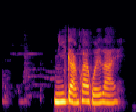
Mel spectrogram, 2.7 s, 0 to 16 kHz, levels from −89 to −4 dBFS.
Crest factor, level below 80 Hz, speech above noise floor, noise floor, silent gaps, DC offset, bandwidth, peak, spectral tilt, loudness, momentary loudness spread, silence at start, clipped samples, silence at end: 16 dB; -64 dBFS; 40 dB; -56 dBFS; none; under 0.1%; 5.2 kHz; -4 dBFS; -7.5 dB/octave; -17 LUFS; 15 LU; 1.1 s; under 0.1%; 0.35 s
